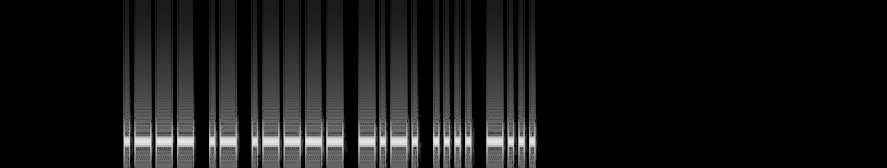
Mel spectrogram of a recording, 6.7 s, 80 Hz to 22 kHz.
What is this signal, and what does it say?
Morse code, heard as a keyed tone, about 30 wpm, 700 Hz. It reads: JA1CHB
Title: DXCC-100 Call Signs - 6 Characters - Repeated 3x - 30wpm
